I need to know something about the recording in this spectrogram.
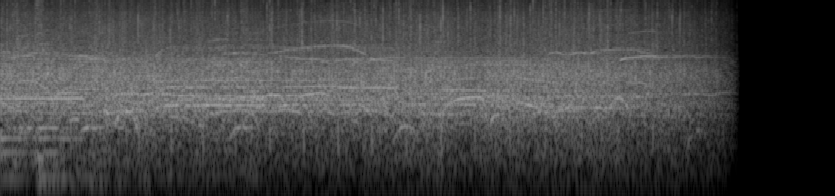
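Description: A large audience applauding and cheering, with shouts and whistles, as the string band's last note dies away in the first half second. The applause fades out and stops about seven seconds in.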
